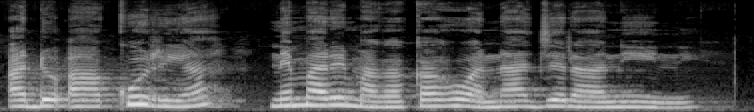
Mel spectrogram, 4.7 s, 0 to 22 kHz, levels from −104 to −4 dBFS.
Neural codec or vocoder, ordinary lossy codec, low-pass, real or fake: none; none; none; real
